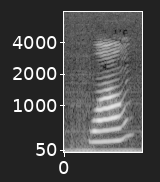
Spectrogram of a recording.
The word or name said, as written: wang2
